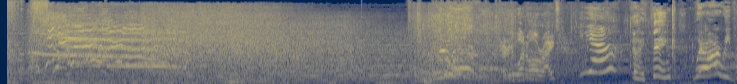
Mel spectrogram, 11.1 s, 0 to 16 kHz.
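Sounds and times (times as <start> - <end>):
background music: 0.1 - 11.0
characters screaming: 0.4 - 3.0.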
